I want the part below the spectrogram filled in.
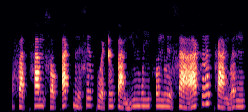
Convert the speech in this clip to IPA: f a˨˩ t̚ h a˧ m s ɔ˨˩ p̚ ʔ a˦˥ k̚ ɓ ɨ˨˩˦ s ɨ˧ ə̯ k u˨˩˨ ə̯ ʈ u˧˥ ɓ a˨˩ m j i˧ m w i˧ h o˧ n l ɨ˨˩˨ s aː˨˩˦ x əː˦˥ t̚ x a˨˩ ŋ l ə˧ ŋ

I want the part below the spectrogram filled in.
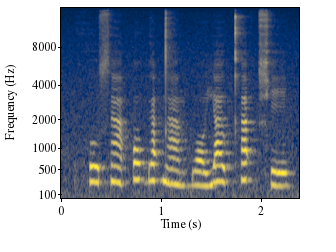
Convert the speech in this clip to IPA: h o˦˨ s ã˦˨ ʔ ɔ˦˨ ɡ ä˦ ʔ d ã˨ b ɔ˨ j a˦˨ ʊ̯ kʰ ä˦ ʔ t͡ɕʰ e˨

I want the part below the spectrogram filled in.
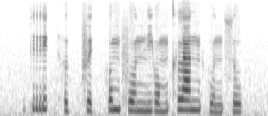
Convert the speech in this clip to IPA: p r i˥˩ t̚ h ɯ˨˩ k̚ f e˨˩ k̚ h o˥˩ m f o˧ n j o˩˦ m kʰ l a˧ n k u˩˦ n s u˦˥ k̚

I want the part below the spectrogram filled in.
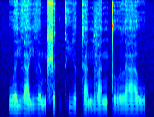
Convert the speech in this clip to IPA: w ə˧ j l a˨˩˨ j l ə˨˩˨ m ʂ ə˦˥ k̚ t̪ʰ i˧ ə̯ k a˨˩˨ n v a˧˥ n t̪ o˨˩˦ l a˧ w

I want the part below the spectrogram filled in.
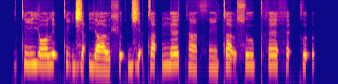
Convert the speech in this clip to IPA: t ĩ˦ j ɔ˦ l ɪ˦ ʔ t ĩ˦˨ d͡ʑ ä˦ ʔ j a˨ ʊ̯ ʃ ʊ˦ ʔ d͡ʑ ɛ̰˦˨ t ä˦ ʔ ŋ ɛ˦ k ã˨ θ ĩ˨ t a̰˦˨ ʊ̯ sʰ u˦ pʰ ɛ˦ h ɛ˦ ʔ k ʊ˦ ʔ

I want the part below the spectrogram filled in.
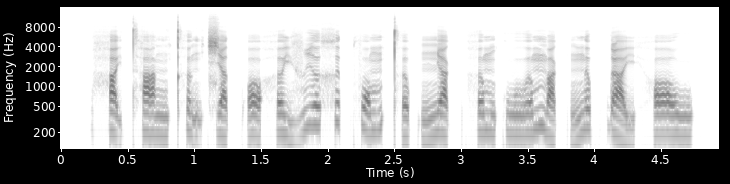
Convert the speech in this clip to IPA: h a̰˧˨ j t̪ʰ a̤˨˩ ŋ t̪ʰ ə̰ː˧˨ ŋ t͡ɕ a˨˩ t̚ ʔ ɔ˧˩ h ə˧˩ j v i˧ ə̯ x ə˦˥ t̚ f ɔ˨˦ m t̪ʰ ə˨˩ p̚ ɲ a˨˩ k̚ h ə˧ m k w u˨˦ ə̯ m a˨˩ k̚ n ə˦˥ p̚ ɗ a˧˩ j h ɔ˧ w

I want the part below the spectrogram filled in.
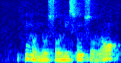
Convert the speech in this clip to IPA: f ũ˧ ɾ o˨ n o˨ s o˨ l i˨ s ũ˧ s o˨ l ɔ˨˦

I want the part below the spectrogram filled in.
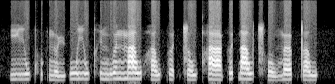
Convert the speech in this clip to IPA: j iː˨˥ w kʰ ʊ˨ k̚ n̪ ɵ˨˩ ɥ | w iː˧ w kʰ ɪ˧ ŋ w ɵ˥ n m aː˥ w h ɐ˨˥ w k ɵ˨˥ t̚ t͡s o˨˥ w kʰ aː˧ k ɵ˥ t̚ aː˥ w t͡sʰ o˨˩ w m œː˥ p̚ t̪ ɐ˧ w

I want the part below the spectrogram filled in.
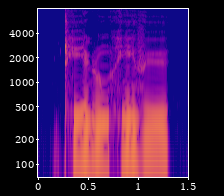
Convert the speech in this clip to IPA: ʈʰ e ɳ ɭ ũ h ẽ v ʏː

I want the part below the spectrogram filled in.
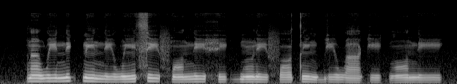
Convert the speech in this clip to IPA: ɾ ã˦ w i˧ n i˦ k͡p ĩ˦˨ n i˨ w ĩ˨˦ s i˦˨ f ɔ̃˨˦ n i˦˨ h i˧ ɡ͡b ũ˧ ɾ i˨ f ɔ˨˦ t ĩ˦˨ ɡ͡b i˧ w a˨ k i˨ ɡ ɔ̃˨˦ n i˧

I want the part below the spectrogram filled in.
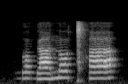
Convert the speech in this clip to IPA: ɡ ɔ ɡ a n ɔː ǀʰ a

